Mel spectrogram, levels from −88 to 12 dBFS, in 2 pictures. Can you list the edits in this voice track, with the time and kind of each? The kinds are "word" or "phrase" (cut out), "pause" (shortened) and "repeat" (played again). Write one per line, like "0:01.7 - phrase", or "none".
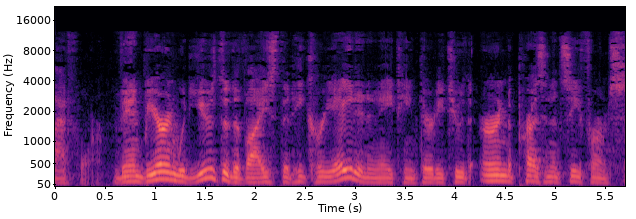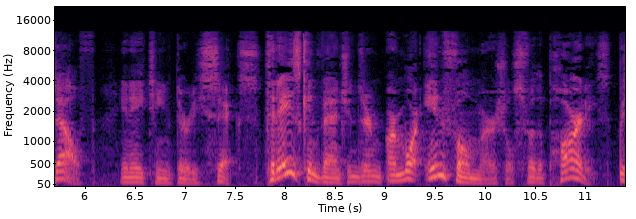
none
